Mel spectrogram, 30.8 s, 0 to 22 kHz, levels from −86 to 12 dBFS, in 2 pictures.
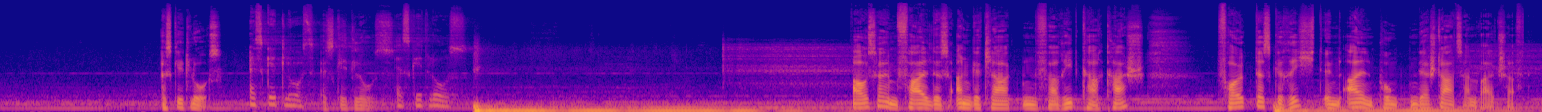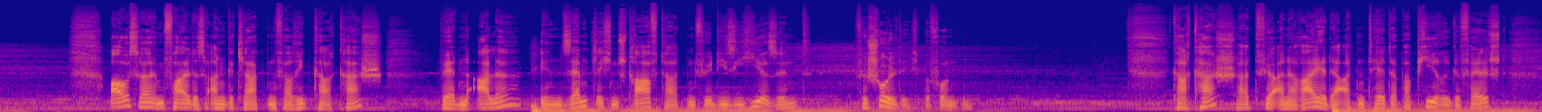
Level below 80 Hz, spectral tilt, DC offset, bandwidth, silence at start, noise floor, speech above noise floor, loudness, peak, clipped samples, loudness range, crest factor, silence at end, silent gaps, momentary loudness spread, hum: -30 dBFS; -5.5 dB/octave; under 0.1%; 19 kHz; 0 s; -44 dBFS; 22 dB; -23 LUFS; -2 dBFS; under 0.1%; 7 LU; 22 dB; 0 s; none; 20 LU; none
